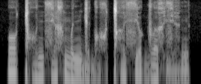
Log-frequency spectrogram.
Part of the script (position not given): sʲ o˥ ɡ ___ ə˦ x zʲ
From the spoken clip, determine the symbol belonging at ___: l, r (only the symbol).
l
